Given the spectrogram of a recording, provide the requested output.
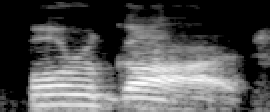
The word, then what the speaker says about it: Beauregard: And today I want to introduce Beauregard. Is that how you say it? Yes. It's like French completely.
